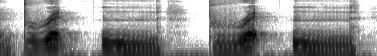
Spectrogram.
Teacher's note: she says she's from britain britain so she uses this glottal stop here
